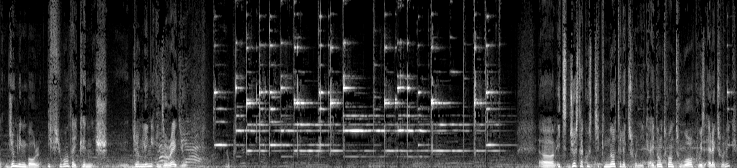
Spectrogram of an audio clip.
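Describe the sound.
Bright bell-like chimes from specially invented, purely acoustic sound-making juggling balls, juggled in front of a radio microphone, ring out in quick, irregular strikes for several seconds, with someone speaking before and after.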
